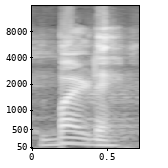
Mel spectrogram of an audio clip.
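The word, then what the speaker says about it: bird: आई का उच्चारण अ हो गया तो इसको लिखेंगे नहीं मतलब यह साइलेंट रहेगा। आर से र और डी से ड तो इसे पढ़ेंगे बर्ड।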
